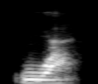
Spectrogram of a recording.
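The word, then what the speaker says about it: は: Pero luego tenemos otro wa, pero este no es este, pero se pronuncia igual. ¿Por qué? Porque es partícula. Exactamente, porque es la sílaba ja, que pero aquí se encuentra en función partícula. Por ende, se escribe ja, pero se pronunciará wa.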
